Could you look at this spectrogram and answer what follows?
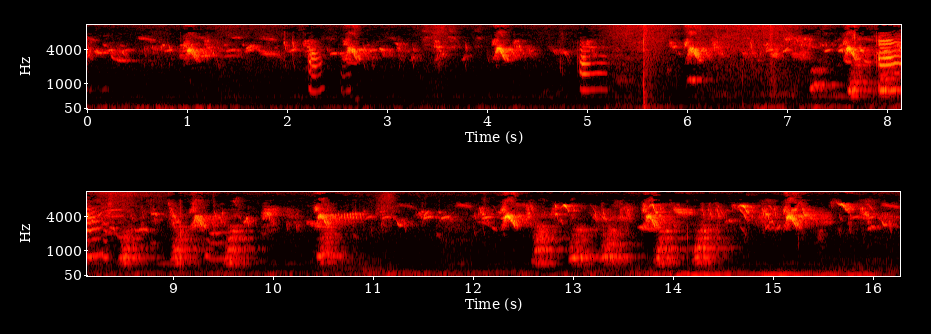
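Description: Small birds chirping: many short, high calls overlapping, busiest in the second half.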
